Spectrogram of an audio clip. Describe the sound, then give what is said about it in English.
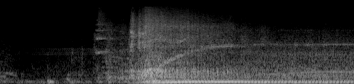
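A nearly 40-year-old T-72 tank's engine roars as it moves out from under trees: quiet at first, then a sudden surge into a loud, deep, steady rumble with a whine climbing in pitch. “The near 40-year-old T-72 tank moves out from under the trees.”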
